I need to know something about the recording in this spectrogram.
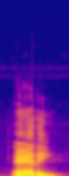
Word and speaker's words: Herem: Herem, uma pronúncia assim no hebraico.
